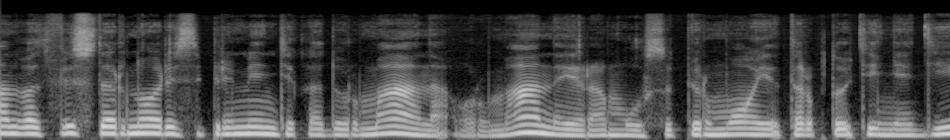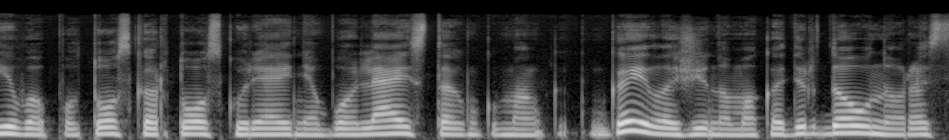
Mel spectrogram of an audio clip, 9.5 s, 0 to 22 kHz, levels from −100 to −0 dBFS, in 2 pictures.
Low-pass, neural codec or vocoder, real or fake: 14.4 kHz; autoencoder, 48 kHz, 128 numbers a frame, DAC-VAE, trained on Japanese speech; fake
